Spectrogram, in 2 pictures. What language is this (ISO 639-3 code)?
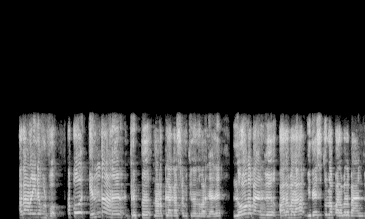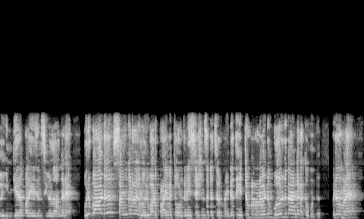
mal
